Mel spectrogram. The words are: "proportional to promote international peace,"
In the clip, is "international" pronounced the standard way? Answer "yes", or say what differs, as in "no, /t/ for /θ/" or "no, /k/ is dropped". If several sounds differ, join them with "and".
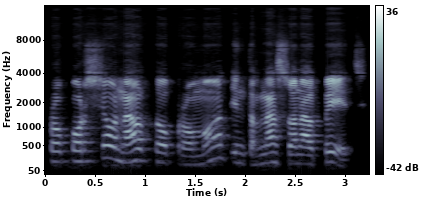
no, /s/ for /ʃ/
